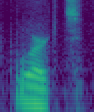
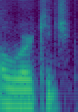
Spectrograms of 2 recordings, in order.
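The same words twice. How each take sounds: First: Worked as one syllable, "workt"; correct pronunciation. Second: Worked said as "uórkidji"; wrong Brazilianized ending. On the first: Teacher confirming the right form, worked as "workt". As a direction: end worked on a crisp T. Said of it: "É isso mesmo". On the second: Teacher warning students off it, worked as "uórkidji". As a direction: add syllables to worked, ending in "djee". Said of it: "Nunca mais você vai falar worked". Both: Shown as a demonstration.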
